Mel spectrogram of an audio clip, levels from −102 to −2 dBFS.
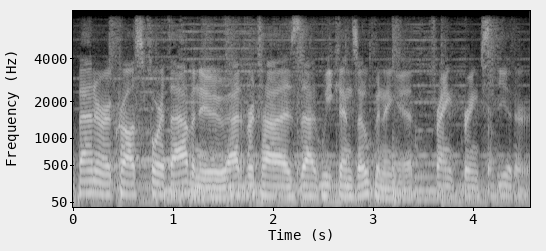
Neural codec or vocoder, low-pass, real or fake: none; 7.2 kHz; real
